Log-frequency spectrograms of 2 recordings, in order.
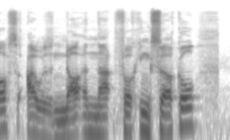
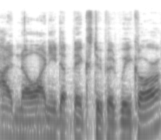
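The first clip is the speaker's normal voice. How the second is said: usual speaking voice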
